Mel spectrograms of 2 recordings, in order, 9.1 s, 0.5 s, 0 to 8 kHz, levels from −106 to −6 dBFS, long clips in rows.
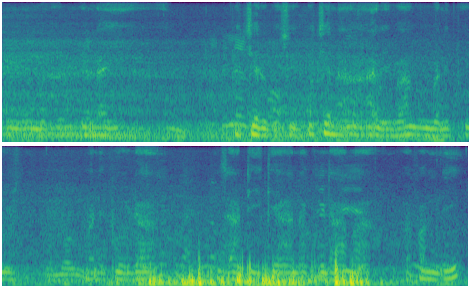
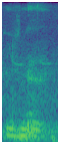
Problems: background sounds at intervals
